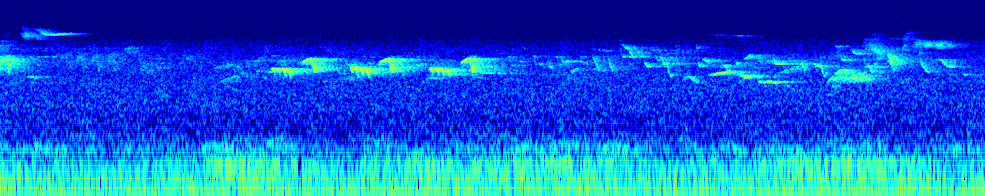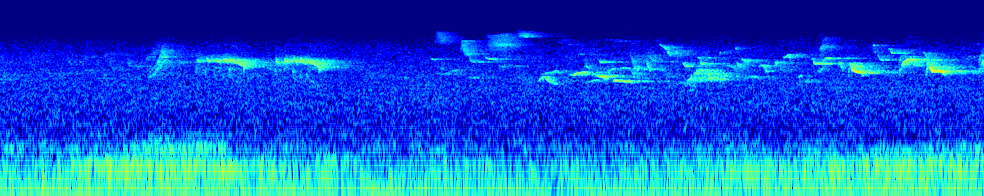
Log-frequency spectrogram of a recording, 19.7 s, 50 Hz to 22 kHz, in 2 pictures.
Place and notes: {"title": "Grgar, Grgar, Slovenia - Near stream Slatna", "date": "2020-06-20 07:25:00", "description": "Birds in the forest. Recorded with Sounddevices MixPre3 II and LOM Uši Pro.", "latitude": "46.00", "longitude": "13.66", "altitude": "334", "timezone": "Europe/Ljubljana"}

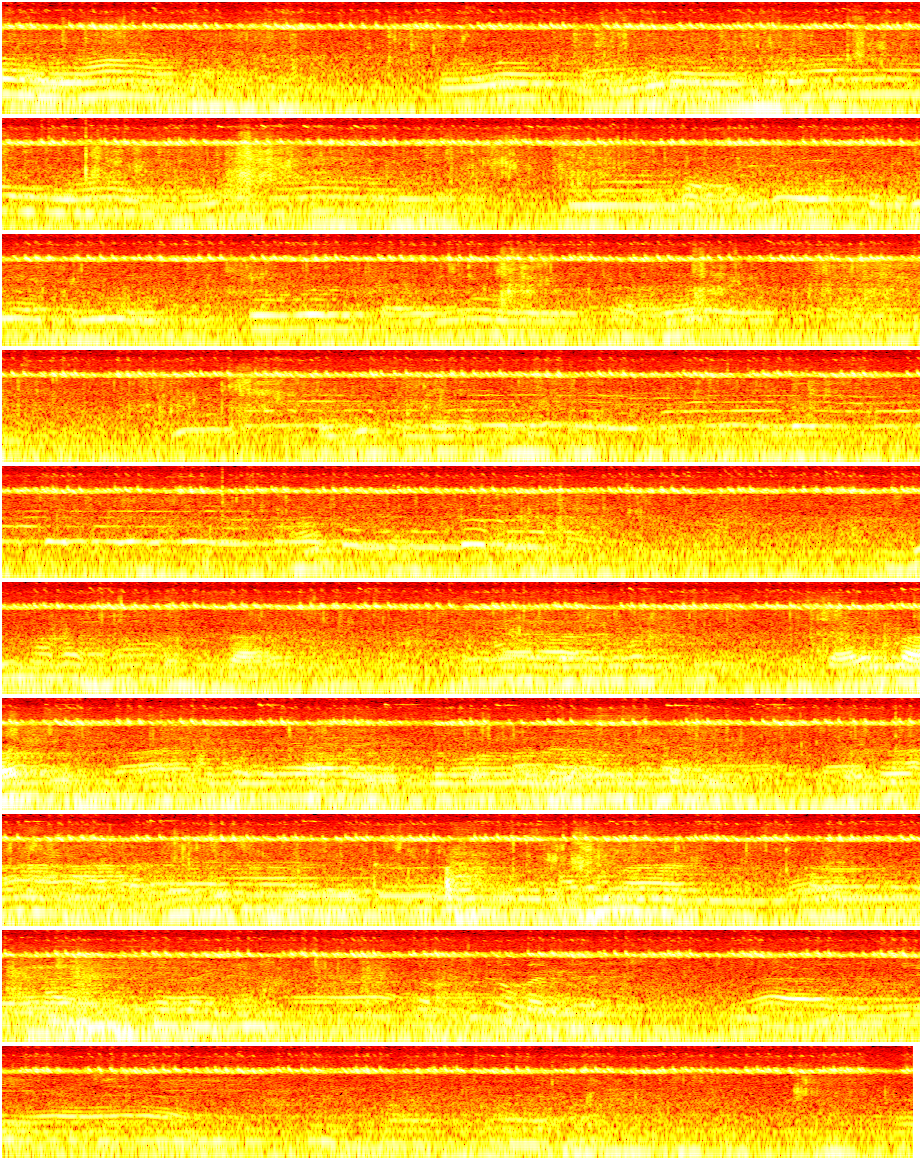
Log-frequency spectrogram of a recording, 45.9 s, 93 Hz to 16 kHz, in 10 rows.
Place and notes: {"title": "Tafraout, near Hotel Redouane, riverside", "date": "2006-09-06 20:01:00", "description": "Africa, Morocco, Tafraout", "latitude": "29.72", "longitude": "-8.97", "altitude": "999", "timezone": "Africa/Casablanca"}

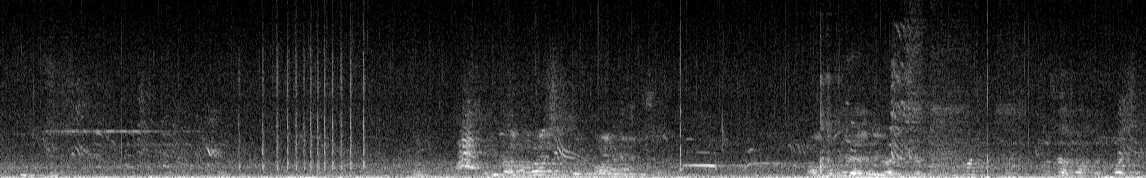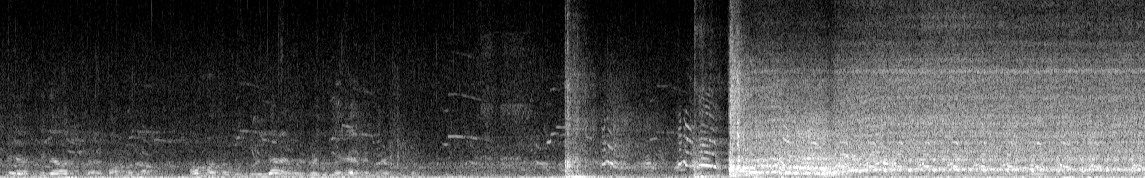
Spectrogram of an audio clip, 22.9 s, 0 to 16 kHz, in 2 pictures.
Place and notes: {"title": "Tallinn, Oismae - motor pump", "date": "2011-07-09 15:40:00", "description": "tallinn, oismae, man has trouble to activate a pump in order to empty a chemical toilet", "latitude": "59.42", "longitude": "24.64", "altitude": "16", "timezone": "Europe/Tallinn"}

